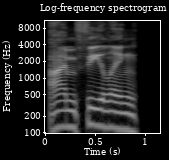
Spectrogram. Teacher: I'm feeling cutting off that g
